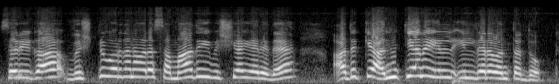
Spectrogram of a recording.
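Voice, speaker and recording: A woman news anchor, asking quick probing questions and humming along as others answer. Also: high voice. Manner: quick probing questions, many soft hums. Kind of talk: TV news interview.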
